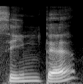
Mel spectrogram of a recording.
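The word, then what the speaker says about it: 침대: বিছানা সিম তে বিছানা মিয়ম বাচ্চিমের পরে যদি দ্বিগত থাকে তাহলে এই দ্বিগতটা সাং দিগত হয়ে যাবে তার মানে আমরা বলব সিম তে মানে হচ্ছে বিছানা সিম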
